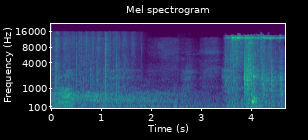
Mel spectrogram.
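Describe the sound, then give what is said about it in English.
A pigeon called Prison Pigeon coos low and throaty at the start, then its wings flutter and scuffle in short bursts as it tries to do something, moderately loud, with no voices. “Look, there's Prison Pigeon. He's trying to do something.”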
